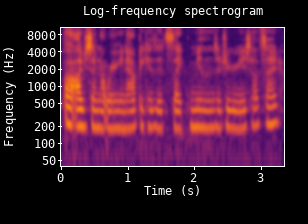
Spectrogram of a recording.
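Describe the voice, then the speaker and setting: A woman vlogger telling a casual, meandering storytime while she draws, full of fillers and self-interruptions, with wry deadpan asides. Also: medium pitch, fast talker, a little hiss or hum.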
